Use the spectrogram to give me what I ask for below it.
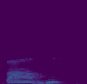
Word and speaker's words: Vam: And we'll start our practice tonight using the seed syllable of the second chakra, which is VAM, V-A-M.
